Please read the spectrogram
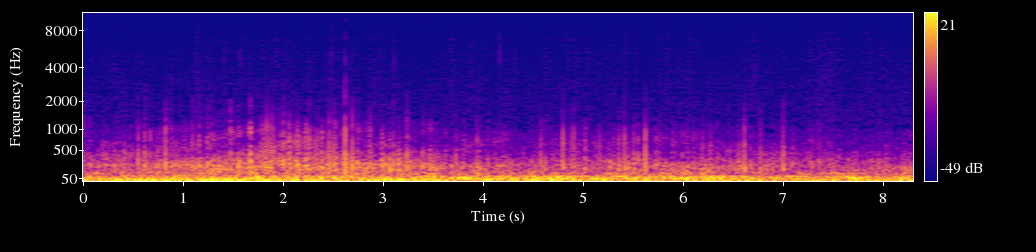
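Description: Falcon 9 first stage's nine Merlin engines heard from the ground as a steady deep rumble with irregular crackling running through it.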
